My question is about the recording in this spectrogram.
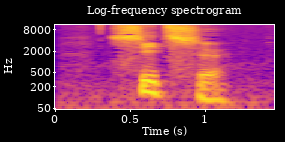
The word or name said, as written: Sietse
